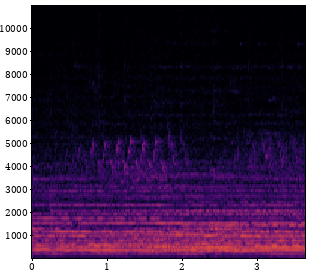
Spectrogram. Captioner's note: birds chirping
